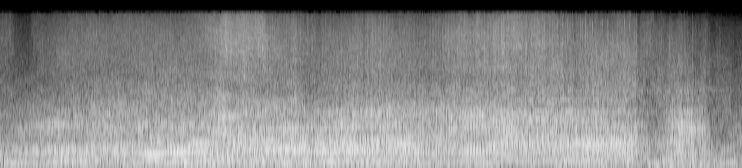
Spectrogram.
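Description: Race car engines roar and rev loudly nearby.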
